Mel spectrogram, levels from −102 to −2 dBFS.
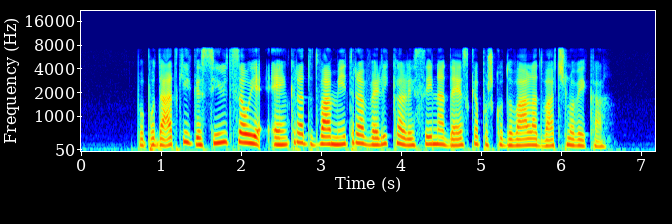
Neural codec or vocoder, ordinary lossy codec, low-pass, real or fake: none; none; 7.2 kHz; real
